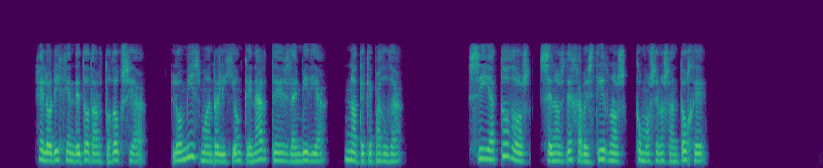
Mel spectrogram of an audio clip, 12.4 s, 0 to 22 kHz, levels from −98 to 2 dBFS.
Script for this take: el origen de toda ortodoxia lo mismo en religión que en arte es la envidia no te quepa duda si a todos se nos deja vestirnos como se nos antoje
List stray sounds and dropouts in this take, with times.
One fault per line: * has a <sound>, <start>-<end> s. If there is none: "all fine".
all fine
